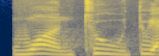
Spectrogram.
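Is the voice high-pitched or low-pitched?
low-pitched. It is said in a lower-pitched voice.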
